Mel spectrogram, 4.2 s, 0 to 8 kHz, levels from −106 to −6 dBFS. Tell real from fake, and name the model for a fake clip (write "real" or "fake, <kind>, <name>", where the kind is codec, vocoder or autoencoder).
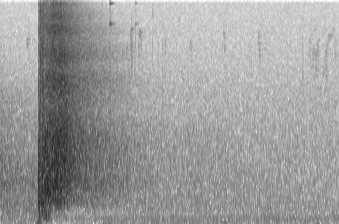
real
